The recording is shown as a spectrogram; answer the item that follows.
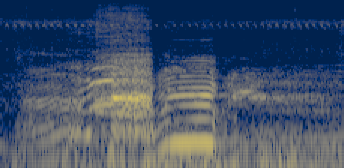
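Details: Irish Dexter cattle sorted on a busy day at Stone Meadow Farm: one drawn-out moo that dips and swells, followed by a brief fainter call, over a steady faint high whine.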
